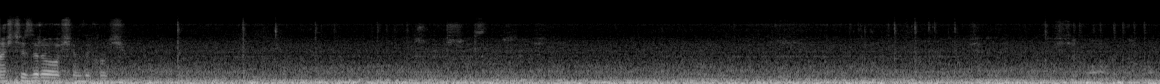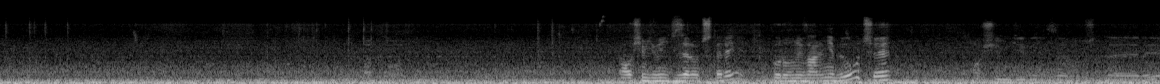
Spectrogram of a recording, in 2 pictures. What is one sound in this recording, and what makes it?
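An engine drones steadily and loudly from inside a machine cab.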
